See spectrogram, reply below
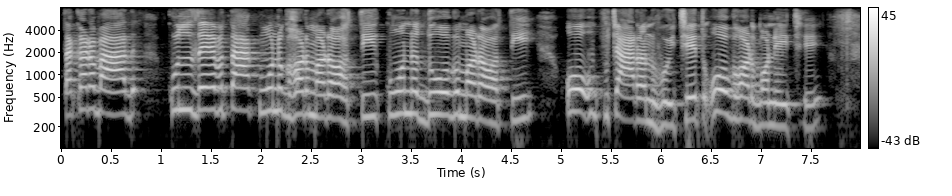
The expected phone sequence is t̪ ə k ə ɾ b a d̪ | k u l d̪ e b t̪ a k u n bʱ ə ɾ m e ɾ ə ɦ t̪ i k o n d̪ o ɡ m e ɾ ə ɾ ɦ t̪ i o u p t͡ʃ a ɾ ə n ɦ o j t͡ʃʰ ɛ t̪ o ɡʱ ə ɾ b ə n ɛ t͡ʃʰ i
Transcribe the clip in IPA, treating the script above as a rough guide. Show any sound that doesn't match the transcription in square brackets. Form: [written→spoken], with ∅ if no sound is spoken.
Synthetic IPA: t̪ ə k ə ɾ b a d̪ | k u l d̪ e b t̪ a k [u→o] n [bʱ→ɡʱ] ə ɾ m e ɾ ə ɦ t̪ i k o n d̪ o ɡ m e ɾ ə [ɾ→∅] ɦ t̪ i o u p t͡ʃ a ɾ ə n ɦ o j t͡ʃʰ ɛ t̪ o ɡʱ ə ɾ b ə n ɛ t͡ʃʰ [i→ɛ]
